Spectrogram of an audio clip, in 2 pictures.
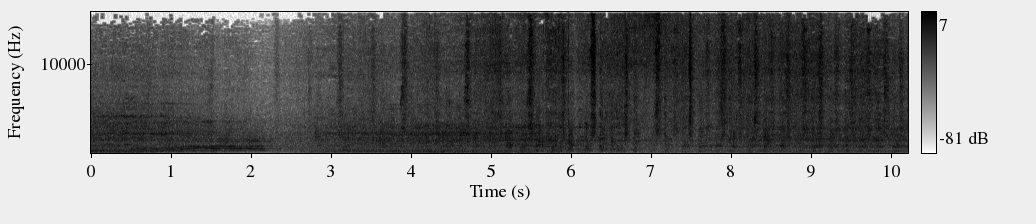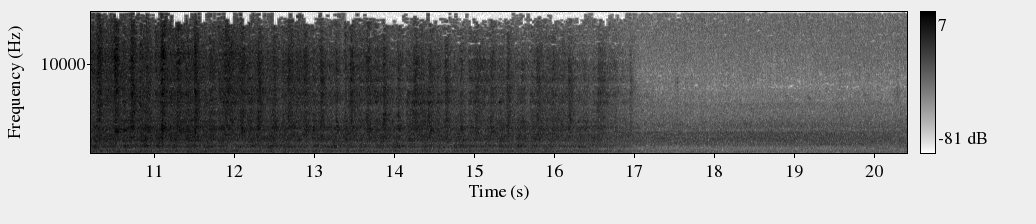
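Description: A heritage steam-hauled train of wooden carriages running past, wheels clacking sharply and repeatedly over rail joints, with a steam locomotive at its tail. A short pitched tone sounds in the first two seconds, and the train noise dies away about 17 seconds in.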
